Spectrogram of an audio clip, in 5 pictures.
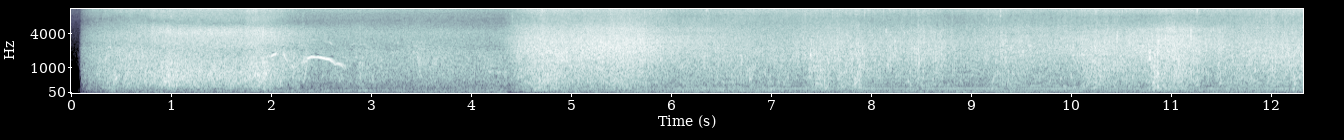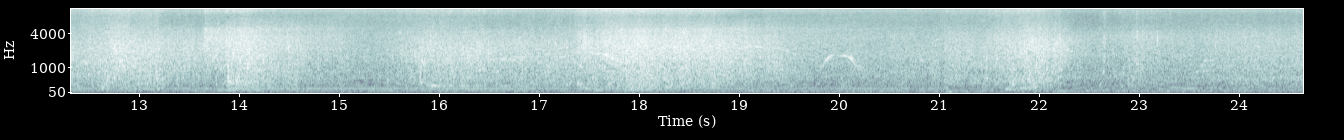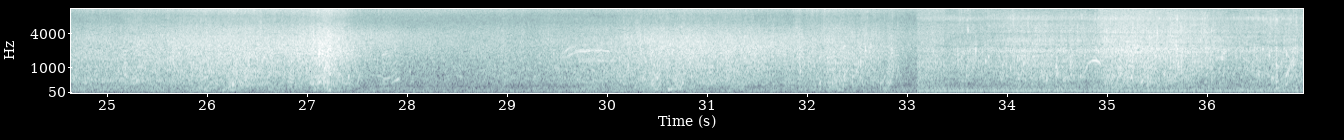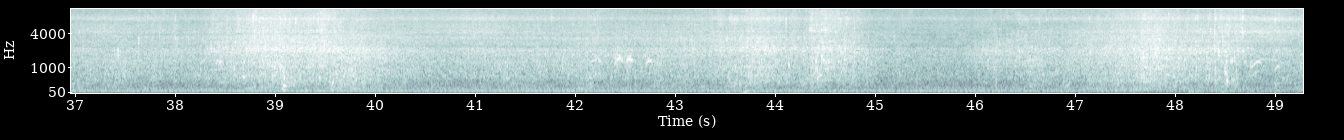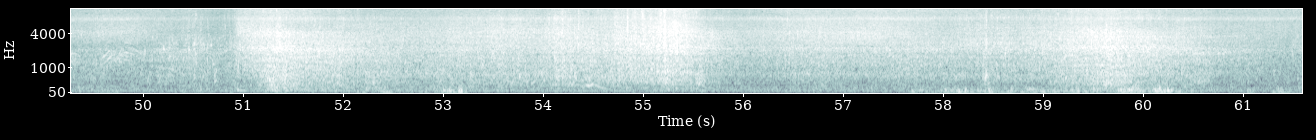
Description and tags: Here's what I did a few months ago when I went to the beach. Using a simple voice recorder in my phone, I recorded the sound of the waves splashing. The audio were actually 5 long separate clips. I later merged them all using Audacity.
